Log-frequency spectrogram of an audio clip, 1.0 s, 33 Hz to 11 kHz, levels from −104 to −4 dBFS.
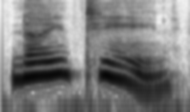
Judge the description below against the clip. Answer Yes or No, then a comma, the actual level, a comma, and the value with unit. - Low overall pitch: No, medium, 185 Hz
